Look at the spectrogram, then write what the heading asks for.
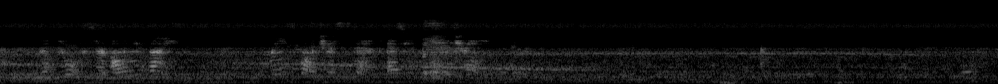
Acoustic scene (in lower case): subway train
